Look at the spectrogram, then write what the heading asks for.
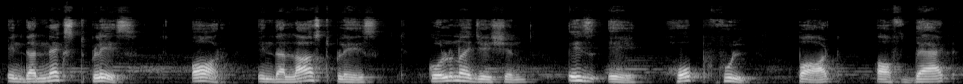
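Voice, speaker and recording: A man dictating a reading exercise in short measured phrases, pausing between word groups and announcing the stops. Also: medium pitch, dark tone, slightly rough.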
